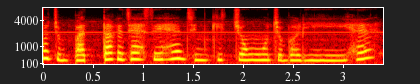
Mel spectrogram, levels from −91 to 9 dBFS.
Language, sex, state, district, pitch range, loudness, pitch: Hindi, female, Uttar Pradesh, Lalitpur, 280-335 Hz, -17 LUFS, 295 Hz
